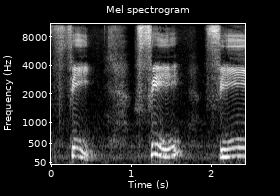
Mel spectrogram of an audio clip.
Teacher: gigi seri atas ketemu dengan bibir bawah yang di dalam v dia jadi bukan bibir ke bibir bukan tapi bibir bawah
